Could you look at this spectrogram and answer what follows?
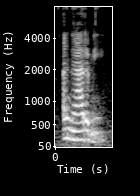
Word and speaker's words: anatomy: between two vowel sounds anatomy anatomy therefore it is the flap T sound or D anatomy and again the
